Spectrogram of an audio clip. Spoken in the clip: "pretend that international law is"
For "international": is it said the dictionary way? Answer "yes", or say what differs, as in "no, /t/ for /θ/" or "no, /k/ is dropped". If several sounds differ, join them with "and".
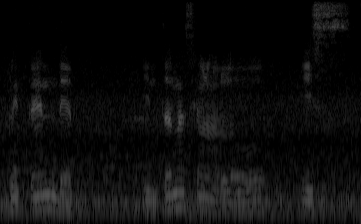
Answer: no, /s/ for /ʃ/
